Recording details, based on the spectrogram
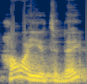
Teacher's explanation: just use stress the second syllable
